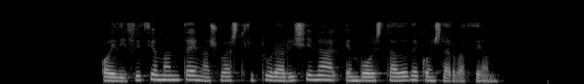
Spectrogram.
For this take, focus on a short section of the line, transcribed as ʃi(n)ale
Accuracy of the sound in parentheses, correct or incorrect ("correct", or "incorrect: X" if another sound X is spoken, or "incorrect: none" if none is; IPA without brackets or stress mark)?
correct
